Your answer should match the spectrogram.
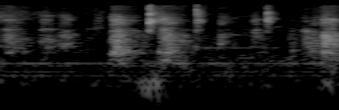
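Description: Near silence: faint room tone with a low steady hum and a few soft, faint noises around the middle.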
